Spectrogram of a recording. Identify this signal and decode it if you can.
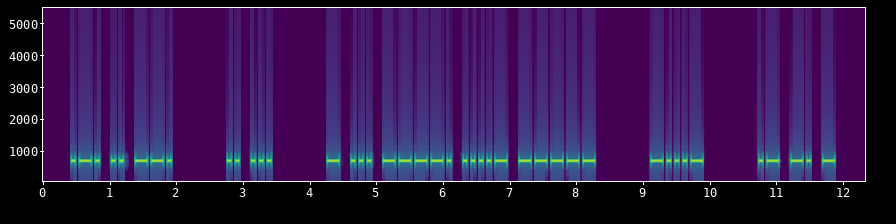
Morse code, heard as a keyed tone, about 20 wpm, 700 Hz. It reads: RIG IS TS940 <BT> ANT
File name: UK MASTER QSOs TRAINING / 20WPM / UK MASTER QSOs 0043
